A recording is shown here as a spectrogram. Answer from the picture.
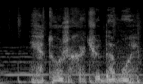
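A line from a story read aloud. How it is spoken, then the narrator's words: Whisper. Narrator (Russian): прошептал я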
